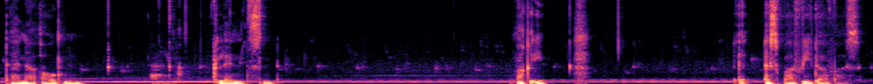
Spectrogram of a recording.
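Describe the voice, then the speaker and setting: An actor playing a haunted, paranoid young soldier in a radio play, speaking in halting, broken phrases. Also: male voice, medium pitch, steady tone, gravelly, background noise. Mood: agitated, distracted. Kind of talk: German-language radio play acting. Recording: music behind the voice. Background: music.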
